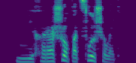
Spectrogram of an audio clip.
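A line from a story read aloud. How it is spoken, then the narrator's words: Gruff mutter. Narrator (Russian): буркнул Кайл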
